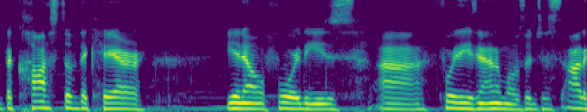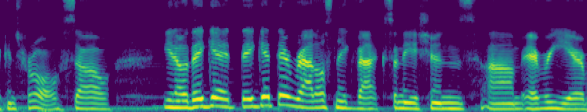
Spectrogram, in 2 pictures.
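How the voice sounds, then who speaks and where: A vlogger in casual, rambling chat, repeating words and filling pauses, and turning emotional when recalling a pet's injury. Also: mid-range voice, a bit bright. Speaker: vlogger telling a personal story.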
